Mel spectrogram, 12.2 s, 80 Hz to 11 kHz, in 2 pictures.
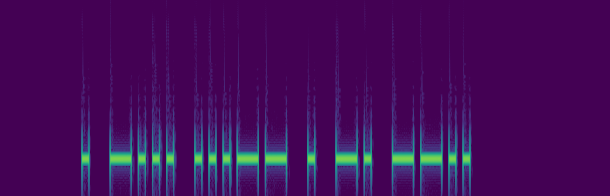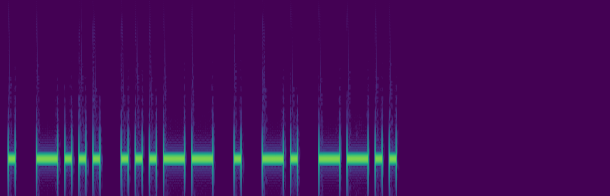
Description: Morse code, heard as a keyed tone, about 17 wpm, 700 Hz. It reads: EB3ENZ EB3ENZ
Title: DXCC-100 Call Signs - 6 Characters - Repeated 2x - 17wpm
